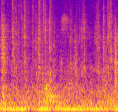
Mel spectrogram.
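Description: Faint room tone during a moment of silence: a steady low hum with scattered small clicks and rustles.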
